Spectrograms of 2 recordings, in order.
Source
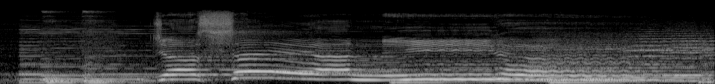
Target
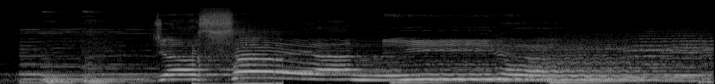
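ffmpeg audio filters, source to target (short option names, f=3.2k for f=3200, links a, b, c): -filter_complex "[0:a]asplit=2[a][b];[b]adelay=90,highpass=300,lowpass=3.4k,asoftclip=type=hard:threshold=-18dB,volume=-10dB[c];[a][c]amix=inputs=2:normalize=0,asettb=1/sr,asplit=3[d][e][f];[d]atrim=end=1.924[g];[e]atrim=start=1.92:end=2.83,asetpts=PTS-STARTPTS,afade=t=in:d=0.004:c=qsin,afade=t=out:st=0.906:d=0.004:c=qsin,aeval=exprs='0.282*(cos(1*acos(clip(val(0)/0.282,-1,1)))-cos(1*PI/2))+0.0562*(cos(4*acos(clip(val(0)/0.282,-1,1)))-cos(4*PI/2))':c=same[h];[f]atrim=start=2.826[i];[g][h]acrossfade=d=0.004:c1=hsin:c2=qsin[j];[j][i]acrossfade=d=0.004:c1=qsin:c2=hsin,aresample=32000,aresample=44100,volume=-8dB"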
